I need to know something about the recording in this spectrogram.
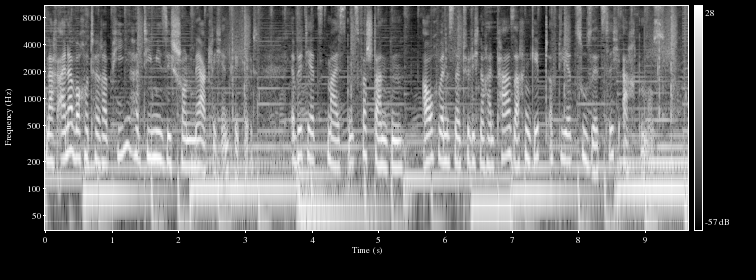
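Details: Adult narrator over background music; normal speech.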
